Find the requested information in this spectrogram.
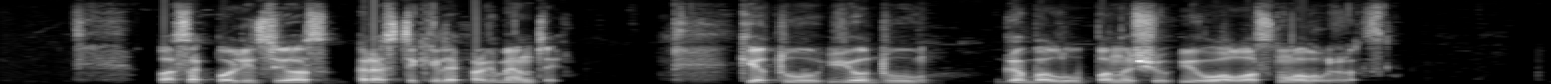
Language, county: Lithuanian, Utena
